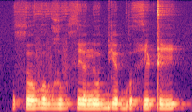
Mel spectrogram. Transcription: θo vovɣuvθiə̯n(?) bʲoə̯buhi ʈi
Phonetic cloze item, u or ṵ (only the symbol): u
